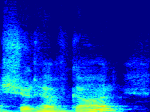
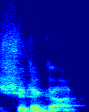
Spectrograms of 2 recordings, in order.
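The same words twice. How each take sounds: First: The word 'have' is said in full. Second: The word 'have' shrinks to a bare schwa. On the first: "we don't say it like that" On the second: "and then reduces more to"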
